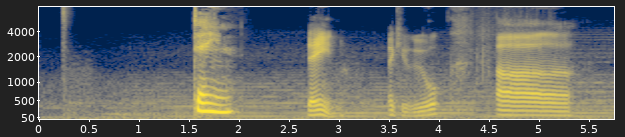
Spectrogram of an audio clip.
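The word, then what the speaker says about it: Dáin: got to I don't know how that one's pronounced Dane Dane thank you Google uh Dane to S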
